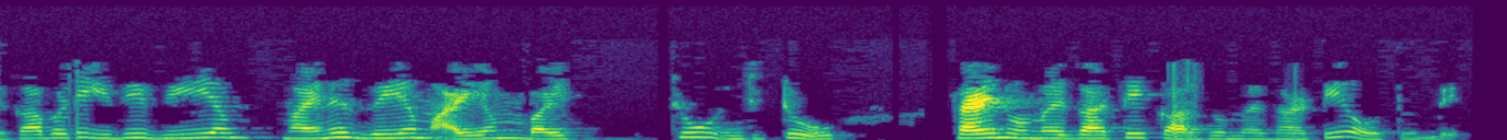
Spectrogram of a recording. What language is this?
Telugu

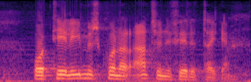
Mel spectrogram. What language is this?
Icelandic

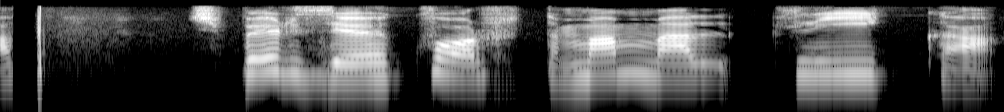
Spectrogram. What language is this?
Icelandic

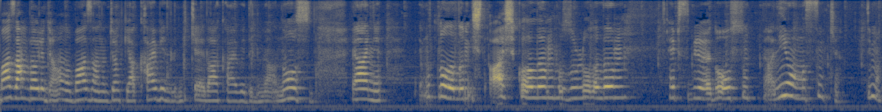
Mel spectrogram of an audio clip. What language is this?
Turkish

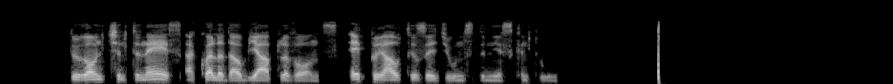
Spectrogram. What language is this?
Romansh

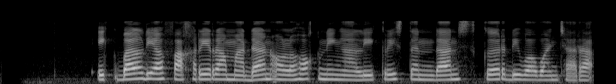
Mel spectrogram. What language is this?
Sundanese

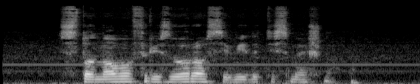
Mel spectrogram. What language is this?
Slovenian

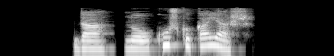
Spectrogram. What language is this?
Mari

